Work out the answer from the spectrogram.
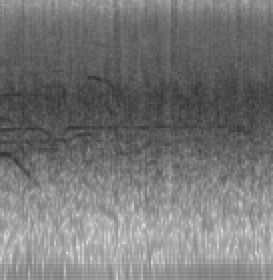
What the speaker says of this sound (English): That's way too much applause, really.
